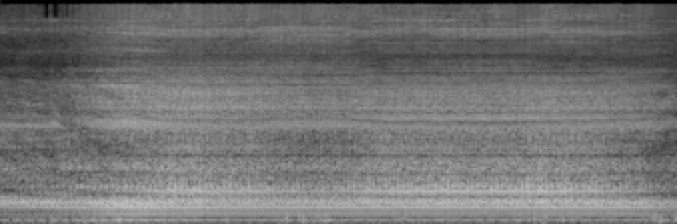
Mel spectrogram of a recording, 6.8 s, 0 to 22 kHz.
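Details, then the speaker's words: Automatic tire inflator on first use, filling a car tire at about 30 psi (reaching 32-33 later): steady buzzing piston pump chattering about three to four strokes a second, labouring and audibly slowing as pressure climbs; owner doubts it could reach 50 psi. "We're up to 30 pounds. It sounds like it's gotten slower."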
